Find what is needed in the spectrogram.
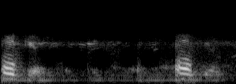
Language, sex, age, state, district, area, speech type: Telugu, female, 30-45, Telangana, Ranga Reddy, rural, conversation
